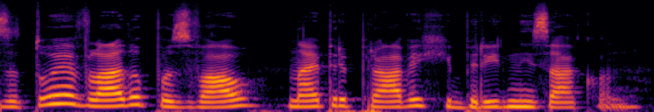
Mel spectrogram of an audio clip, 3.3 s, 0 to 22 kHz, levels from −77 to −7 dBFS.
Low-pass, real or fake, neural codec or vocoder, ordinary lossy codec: none; real; none; none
